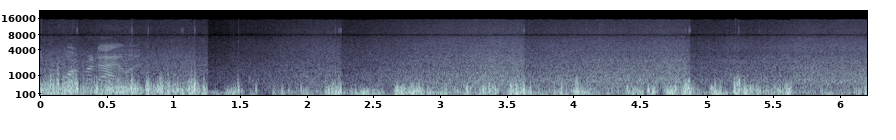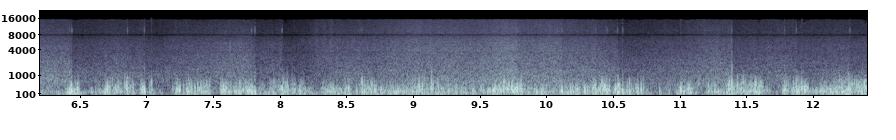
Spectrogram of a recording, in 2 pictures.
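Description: Wind gusting across the camera's microphone in uneven rumbling blasts, with ocean surf washing against the shore rocks underneath.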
